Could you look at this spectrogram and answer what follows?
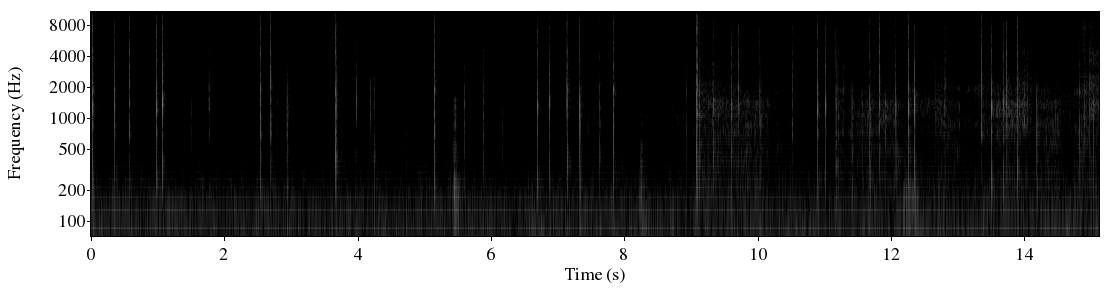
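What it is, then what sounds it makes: Cardboard soap box tapped with nails. Long acrylic nails tap the flat face of a small cardboard Yardley soap box that is full with a soap bar and lies large face up. Many quick, dry clicks land in an irregular rhythm, each dying almost instantly, with a woody tone near 1.1 kHz and bright edges. A faint scratchy rustle thickens in the second half beneath the quiet taps, over a low steady hum.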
